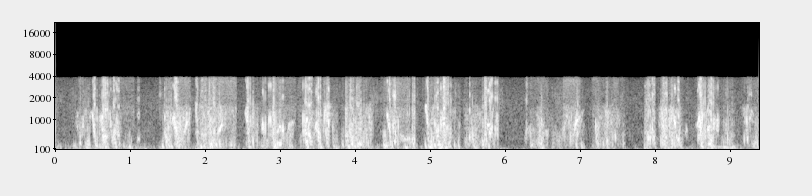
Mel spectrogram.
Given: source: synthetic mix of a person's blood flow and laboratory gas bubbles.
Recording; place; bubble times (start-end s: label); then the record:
Doppler ultrasound of blood flow; subclavian vein
0.00-0.04 s: bubbles
0.22-1.06 s: bubbles
1.08-1.15 s: bubbles
1.39-1.82 s: bubbles
1.86-2.43 s: bubbles
2.50-3.77 s: bubbles
3.81-4.25 s: bubbles
4.33-4.84 s: bubbles
4.90-5.42 s: bubbles
5.45-5.94 s: bubbles
6.25-7.07 s: bubbles
7.16-7.62 s: bubbles
7.85-8.45 s: bubbles
8.54-9.09 s: bubbles
9.15-9.39 s: bubbles
From the record:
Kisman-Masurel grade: 343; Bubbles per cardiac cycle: rolling drumbeat, 9 or more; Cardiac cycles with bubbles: 100%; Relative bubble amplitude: loud (0.450 to 0.775); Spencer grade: 3 (all of the cardiac periods contain showers or single bubble signals, but not dominating or overriding the cardiac motion signals); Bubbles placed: anywhere in the cardiac cycle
